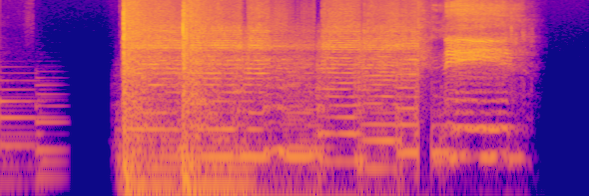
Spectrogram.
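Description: A short burst of loud, distorted music with dense, effects-heavy layers and sustained tones, following a brief soft chord; it cuts off abruptly after a few seconds.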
